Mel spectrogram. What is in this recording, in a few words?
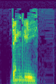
"dingey", English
